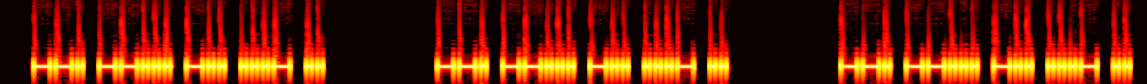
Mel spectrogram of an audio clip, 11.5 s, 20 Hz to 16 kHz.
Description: Morse code, heard as a keyed tone, about 22 wpm, 700 Hz. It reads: G7DVI G7DVI G7DVI
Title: DXCC-100 Call Signs - 5 Characters - Repeated 3x - 22wpm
